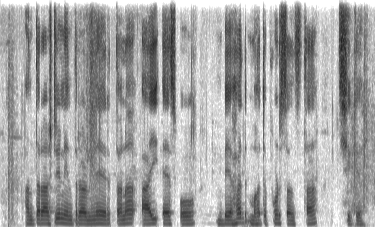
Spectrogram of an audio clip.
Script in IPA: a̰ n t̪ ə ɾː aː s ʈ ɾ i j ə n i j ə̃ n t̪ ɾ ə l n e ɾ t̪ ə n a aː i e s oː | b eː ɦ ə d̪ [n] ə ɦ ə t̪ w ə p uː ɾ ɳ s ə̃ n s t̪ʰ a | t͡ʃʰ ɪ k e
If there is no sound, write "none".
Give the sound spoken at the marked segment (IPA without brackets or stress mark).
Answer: m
